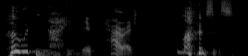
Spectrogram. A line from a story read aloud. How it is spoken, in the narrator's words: laughed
